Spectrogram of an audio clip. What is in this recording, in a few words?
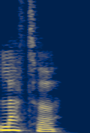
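"latter", British English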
